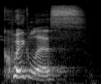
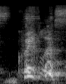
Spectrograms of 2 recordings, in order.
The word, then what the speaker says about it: Quigless: Quigless. Quigless. Yeah. That Q just freaks everybody out.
